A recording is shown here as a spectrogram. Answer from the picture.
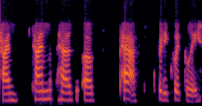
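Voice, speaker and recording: At a fairly slow pace, a woman with an American accent speaks in a monotone with flat intonation. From Michigan, outside Detroit. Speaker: tax attorney and law professor. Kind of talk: interview.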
